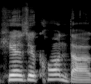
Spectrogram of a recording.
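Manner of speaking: put-on British accent. Narrator voices the corn dog stand vendor handing over a corn dog, British accent. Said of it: "the man behind it with a British accent".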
